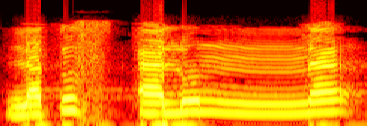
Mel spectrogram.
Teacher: نون مشدد ہے، اس پر تشدید ہے، اس میں غنہ کریں گے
